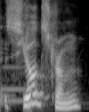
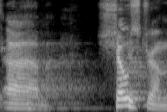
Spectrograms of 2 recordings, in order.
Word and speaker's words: Sjodstrom: I keep saying Sjodstrom. It's Showstrom, like you're going to a show and strumming a guitar.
